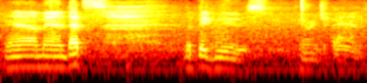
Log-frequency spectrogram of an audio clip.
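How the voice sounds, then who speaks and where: A man's voice: lowish voice, takes it slowly, slight background noise, low-quality recording. Wry, profane man hosting a podcast. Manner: wry, profane, animated storyteller. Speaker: podcast host. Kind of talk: casual chat.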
